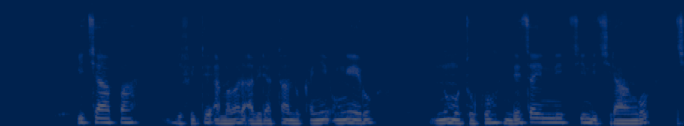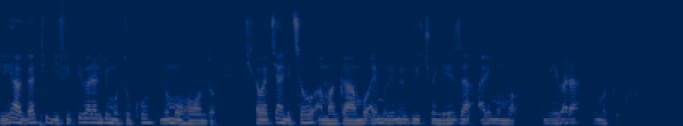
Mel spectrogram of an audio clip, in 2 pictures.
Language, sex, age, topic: Kinyarwanda, male, 18-24, finance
